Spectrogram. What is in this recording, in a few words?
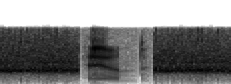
"hand", American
